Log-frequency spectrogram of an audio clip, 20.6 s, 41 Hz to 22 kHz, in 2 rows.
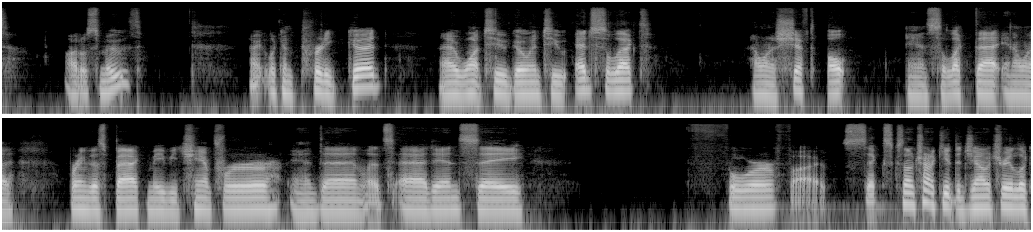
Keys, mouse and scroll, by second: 0.3 click, 0.8-2.8 middle drag, 3.1 Tab, 4.0 right click, 4.9 Tab, 5.6 right click, 6.3 alt+shift+right click, 6.5 alt+shift+right click, 10.1 ctrl+b, 12.2-12.9 scroll up 2, 16.1 scroll up 2, 18.0-18.5 scroll up 1, 18.5-20.5 scroll up 1.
